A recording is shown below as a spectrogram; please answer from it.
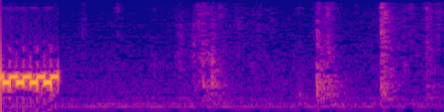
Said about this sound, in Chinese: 先这样，我这儿来电话。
